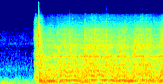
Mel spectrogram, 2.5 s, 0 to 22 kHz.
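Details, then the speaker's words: 1990 tri-axle dump truck diesel, parked from June to April, cold weather and not plugged in: starter drags the engine slowly and unevenly with a labouring rumble, too slow to fire, despite freshly charged batteries from another truck. "it's not turning over fast enough but it's not because these batteries are low right I just pulled them out of that truck and I know they were charged"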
